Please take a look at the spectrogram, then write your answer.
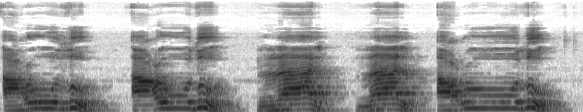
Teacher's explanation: زبان کو دانتوں کے کناروں پر رکھ کر پڑھتے ہیں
